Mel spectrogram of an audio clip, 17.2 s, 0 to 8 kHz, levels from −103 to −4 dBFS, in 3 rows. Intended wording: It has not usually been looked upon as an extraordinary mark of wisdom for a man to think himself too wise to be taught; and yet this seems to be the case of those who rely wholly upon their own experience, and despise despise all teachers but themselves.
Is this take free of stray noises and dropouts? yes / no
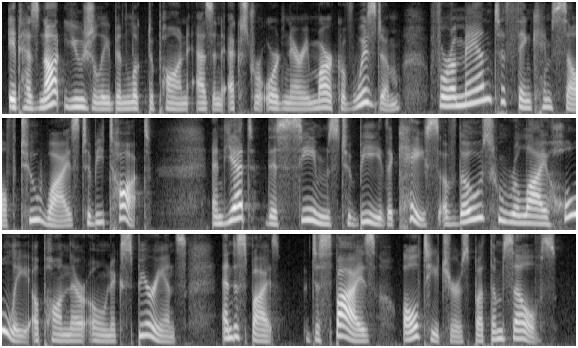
yes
